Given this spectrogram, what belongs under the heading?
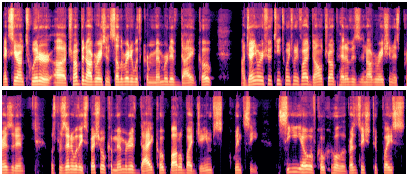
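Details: Adult male speaker; normal speech.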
